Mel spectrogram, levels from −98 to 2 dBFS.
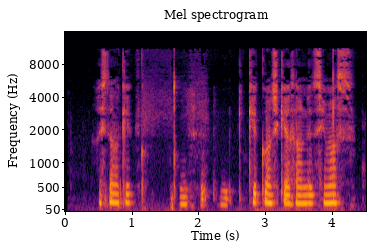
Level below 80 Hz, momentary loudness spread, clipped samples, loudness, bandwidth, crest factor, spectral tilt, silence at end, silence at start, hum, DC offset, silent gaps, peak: -52 dBFS; 15 LU; under 0.1%; -23 LUFS; 11.5 kHz; 22 dB; -5 dB/octave; 0.2 s; 0.5 s; none; under 0.1%; none; -2 dBFS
